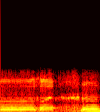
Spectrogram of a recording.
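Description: A man chanting a Kurdish qasida solo. He holds one long steady note that breaks off about a second in, then after a short pause glides up into the next phrase.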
